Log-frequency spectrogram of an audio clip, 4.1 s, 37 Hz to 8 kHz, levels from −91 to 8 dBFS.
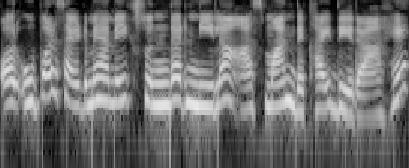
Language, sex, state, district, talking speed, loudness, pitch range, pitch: Hindi, female, Bihar, Darbhanga, 190 wpm, -11 LUFS, 245-325 Hz, 285 Hz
